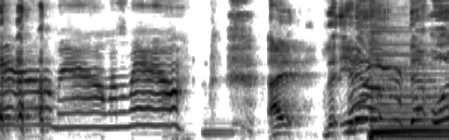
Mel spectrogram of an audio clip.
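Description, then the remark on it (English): A loud, sweeping melody built from meow-like tones gliding and wavering in pitch, layered over sustained notes like a grand fantasy film score, with brief pauses between phrases. “It's a cat music. Mixture of Star Fox and and Lord of the Rings.”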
